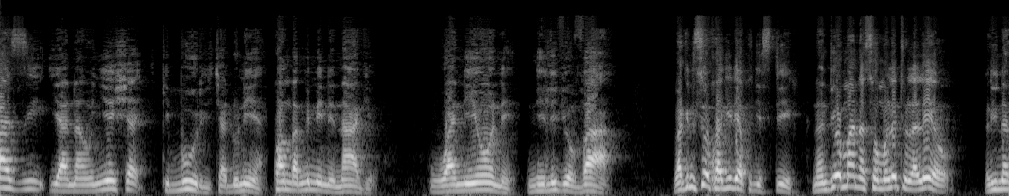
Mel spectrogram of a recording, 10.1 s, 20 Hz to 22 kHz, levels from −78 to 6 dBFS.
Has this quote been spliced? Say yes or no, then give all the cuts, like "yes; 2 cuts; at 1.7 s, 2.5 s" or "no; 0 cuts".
yes; 3 cuts; at 2.7 s, 5.2 s, 8.1 s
